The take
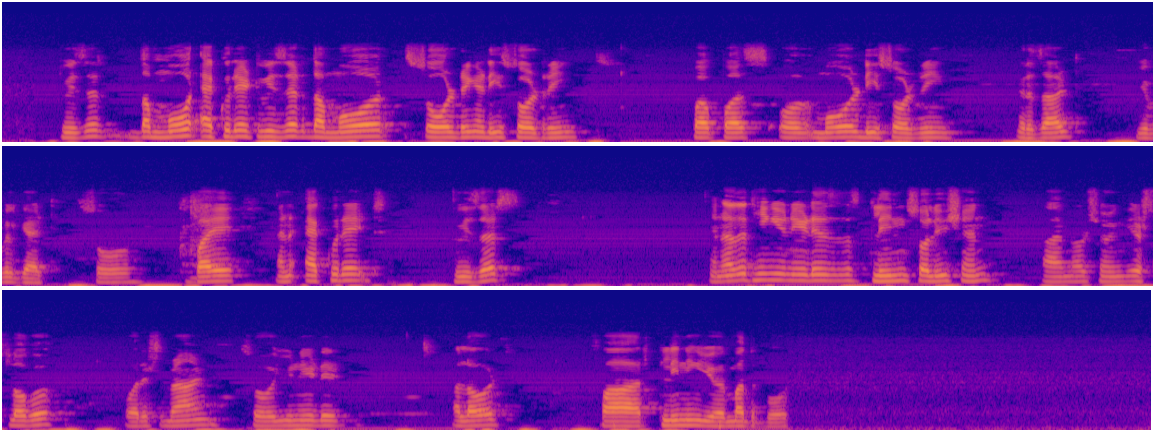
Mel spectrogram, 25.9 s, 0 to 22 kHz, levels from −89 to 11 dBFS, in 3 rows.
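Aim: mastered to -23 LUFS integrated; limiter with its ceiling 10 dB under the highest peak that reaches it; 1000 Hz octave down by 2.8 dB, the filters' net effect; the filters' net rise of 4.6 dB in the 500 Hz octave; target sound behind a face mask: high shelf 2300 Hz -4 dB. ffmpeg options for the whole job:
-af "equalizer=f=500:t=o:g=7,equalizer=f=1k:t=o:g=-6.5,alimiter=limit=-13dB:level=0:latency=1,highshelf=f=2.3k:g=-4,volume=2dB"

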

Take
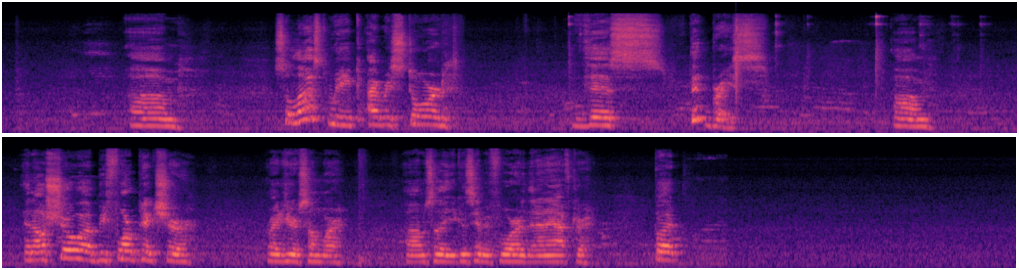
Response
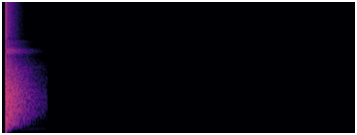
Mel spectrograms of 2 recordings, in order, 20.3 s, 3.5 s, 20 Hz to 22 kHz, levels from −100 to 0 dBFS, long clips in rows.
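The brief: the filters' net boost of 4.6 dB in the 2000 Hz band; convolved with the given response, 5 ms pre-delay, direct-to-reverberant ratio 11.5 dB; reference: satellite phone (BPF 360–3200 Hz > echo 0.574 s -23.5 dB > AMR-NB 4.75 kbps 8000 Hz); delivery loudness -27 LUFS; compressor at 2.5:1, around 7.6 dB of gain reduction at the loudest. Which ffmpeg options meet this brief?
-filter_complex "[0:a]equalizer=f=2k:t=o:g=6.5,acompressor=threshold=-36dB:ratio=2.5,asplit=2[a][b];[1:a]atrim=start_sample=2205,adelay=5[c];[b][c]afir=irnorm=-1:irlink=0,volume=-20dB[d];[a][d]amix=inputs=2:normalize=0,highpass=360,lowpass=3.2k,aecho=1:1:574:0.0668,volume=15.5dB" -ar 8000 -c:a libopencore_amrnb -b:a 4750

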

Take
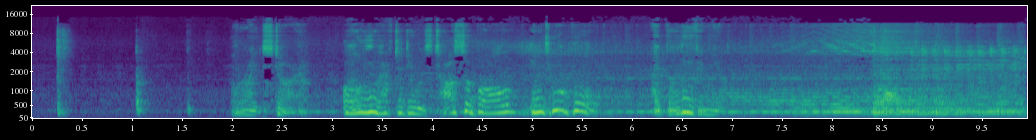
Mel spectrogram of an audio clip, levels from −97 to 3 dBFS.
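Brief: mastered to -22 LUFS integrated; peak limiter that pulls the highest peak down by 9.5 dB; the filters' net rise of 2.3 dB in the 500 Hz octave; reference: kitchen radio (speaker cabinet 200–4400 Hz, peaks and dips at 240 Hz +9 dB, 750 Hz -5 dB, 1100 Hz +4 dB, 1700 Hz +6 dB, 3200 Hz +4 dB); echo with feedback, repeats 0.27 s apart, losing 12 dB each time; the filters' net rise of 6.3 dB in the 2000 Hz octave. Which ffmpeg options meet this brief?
-af "equalizer=f=500:t=o:g=3.5,equalizer=f=2k:t=o:g=3,alimiter=limit=-19.5dB:level=0:latency=1,highpass=200,equalizer=f=240:t=q:w=4:g=9,equalizer=f=750:t=q:w=4:g=-5,equalizer=f=1.1k:t=q:w=4:g=4,equalizer=f=1.7k:t=q:w=4:g=6,equalizer=f=3.2k:t=q:w=4:g=4,lowpass=f=4.4k:w=0.5412,lowpass=f=4.4k:w=1.3066,aecho=1:1:270|540|810:0.251|0.0628|0.0157,volume=4dB"

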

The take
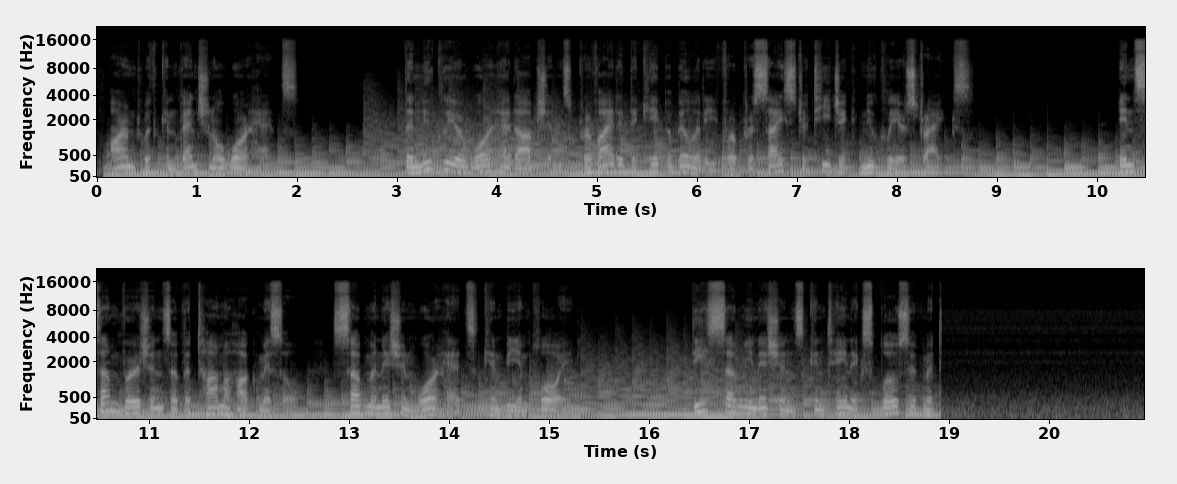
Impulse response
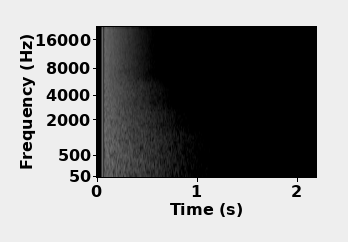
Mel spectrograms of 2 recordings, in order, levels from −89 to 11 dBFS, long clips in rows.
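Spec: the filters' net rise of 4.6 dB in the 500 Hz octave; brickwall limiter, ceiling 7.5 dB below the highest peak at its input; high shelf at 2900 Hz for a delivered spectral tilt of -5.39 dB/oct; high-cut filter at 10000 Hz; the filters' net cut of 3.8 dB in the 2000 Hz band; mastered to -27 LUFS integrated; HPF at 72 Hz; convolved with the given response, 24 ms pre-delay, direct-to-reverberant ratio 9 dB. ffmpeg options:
-filter_complex "[0:a]highpass=72,lowpass=10k,equalizer=f=500:t=o:g=6,equalizer=f=2k:t=o:g=-7.5,highshelf=f=2.9k:g=4,alimiter=limit=-20.5dB:level=0:latency=1,asplit=2[a][b];[1:a]atrim=start_sample=2205,adelay=24[c];[b][c]afir=irnorm=-1:irlink=0,volume=-16dB[d];[a][d]amix=inputs=2:normalize=0,volume=4.5dB"

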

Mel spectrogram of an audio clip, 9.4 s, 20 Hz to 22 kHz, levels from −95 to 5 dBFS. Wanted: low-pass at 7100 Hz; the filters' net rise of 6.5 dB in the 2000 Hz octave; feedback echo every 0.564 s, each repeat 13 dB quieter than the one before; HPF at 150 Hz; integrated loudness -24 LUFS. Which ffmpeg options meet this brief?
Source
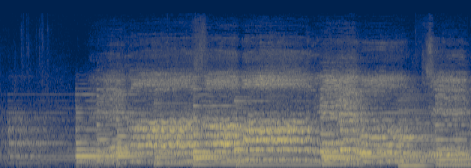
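-af "highpass=150,lowpass=7.1k,equalizer=f=2k:t=o:g=8.5,aecho=1:1:564|1128|1692:0.224|0.0493|0.0108"

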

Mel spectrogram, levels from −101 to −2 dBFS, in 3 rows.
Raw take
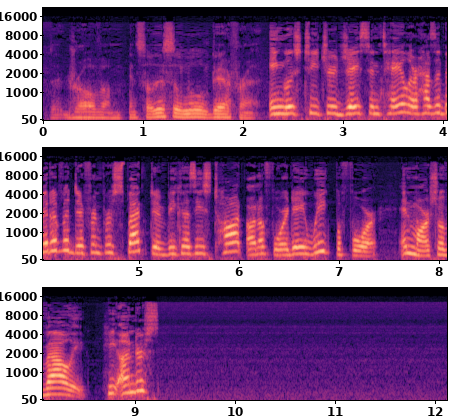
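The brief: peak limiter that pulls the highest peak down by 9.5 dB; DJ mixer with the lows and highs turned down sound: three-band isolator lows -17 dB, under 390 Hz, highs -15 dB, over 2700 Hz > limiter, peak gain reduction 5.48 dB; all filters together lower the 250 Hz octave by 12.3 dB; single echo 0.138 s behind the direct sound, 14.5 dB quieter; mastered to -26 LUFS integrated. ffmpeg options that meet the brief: -filter_complex "[0:a]equalizer=f=250:t=o:g=-4,alimiter=limit=-12.5dB:level=0:latency=1,acrossover=split=390 2700:gain=0.141 1 0.178[a][b][c];[a][b][c]amix=inputs=3:normalize=0,aecho=1:1:138:0.188,volume=3dB,alimiter=limit=-14.5dB:level=0:latency=1"

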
